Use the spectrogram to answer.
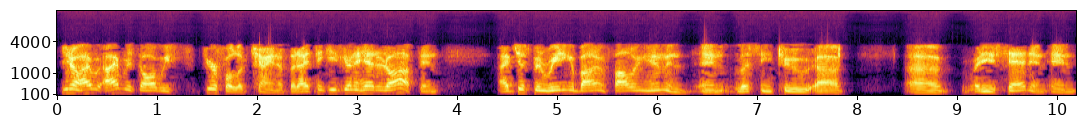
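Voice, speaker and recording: An American man calling in to a radio show with his opinions, earnest and halting, often repeating words as he goes. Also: mid-range voice. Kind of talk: call-in opinion talk. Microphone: telephone. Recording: muffled noisy phone call on radio.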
